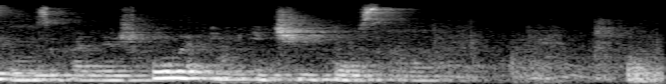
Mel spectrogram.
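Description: A young woman announces through a microphone in a hall.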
